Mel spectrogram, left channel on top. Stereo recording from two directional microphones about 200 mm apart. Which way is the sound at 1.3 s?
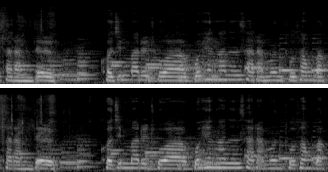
55° right (ahead or behind).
